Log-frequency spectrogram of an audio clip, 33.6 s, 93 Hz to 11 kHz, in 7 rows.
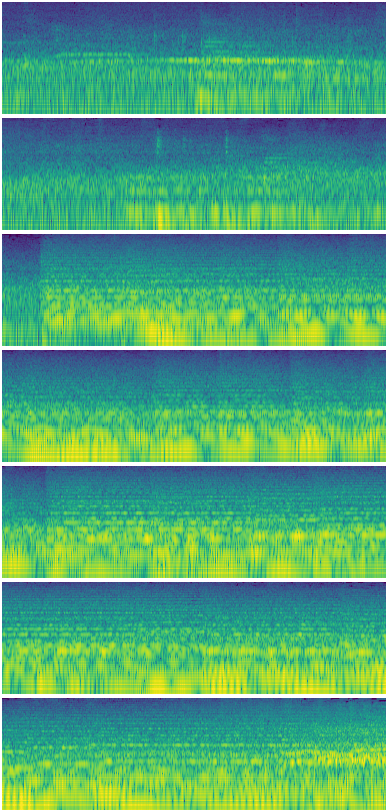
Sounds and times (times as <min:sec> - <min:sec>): Theme music: 0:06.3 - 0:33.6.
